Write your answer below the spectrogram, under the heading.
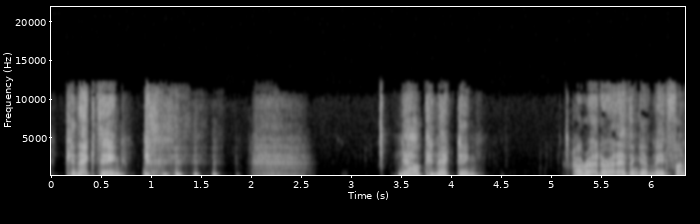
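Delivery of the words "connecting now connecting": pitched-up automated dial-up computer voice. Mocking slow internet after asking about dial-up: imitating dial-up internet connecting. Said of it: "this is my impression of the Daytona Beach Police Department's internet".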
